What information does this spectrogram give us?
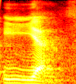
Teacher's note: Iya itu harful lin. Lemah lembut karakter ya. Jangan ditekan lebih.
